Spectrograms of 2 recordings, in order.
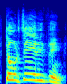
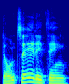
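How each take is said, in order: First: Higher and a bit louder, emphatic; urgent inner voice. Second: Softer and lower, calm; quiet inner voice. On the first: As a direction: press the warning urgently. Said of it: "a voice is telling me". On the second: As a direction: murmur the warning. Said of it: "I hear the little voice say". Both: Retold or imitated.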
